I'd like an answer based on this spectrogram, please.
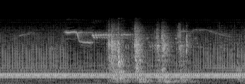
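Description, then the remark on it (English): A steady, continuous telephone dial tone from a house phone that has just been picked up hums throughout, joined midway by a few brief mechanical clicks and faint whistling chirps, with no one speaking. “Now, pick up the phone. Go ahead. It's the dial tone.”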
